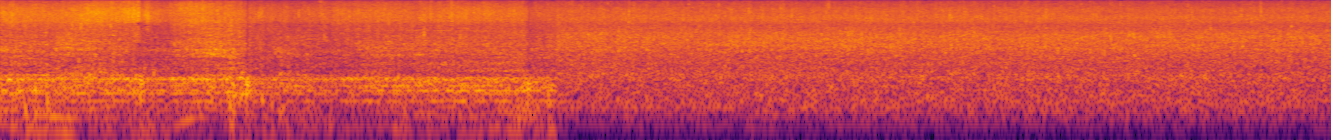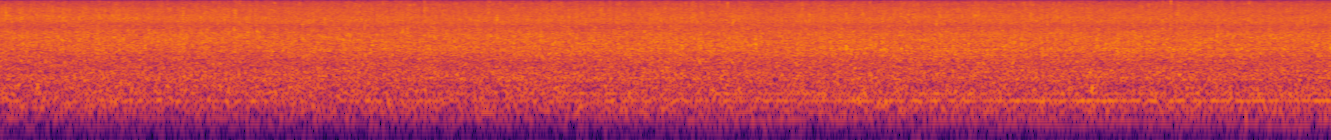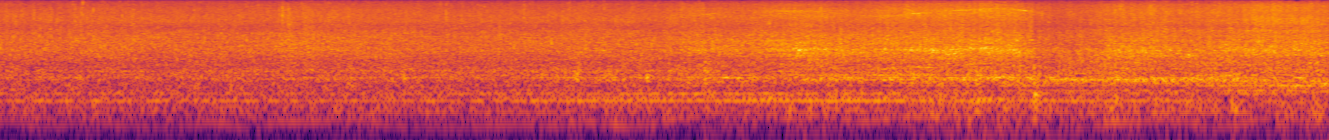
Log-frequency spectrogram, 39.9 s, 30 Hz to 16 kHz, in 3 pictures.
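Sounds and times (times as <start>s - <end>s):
suv engine crawling: 0.0s - 5.8s, 16.9s - 39.9s
water rushing in a rocky stream: 0.0s - 39.9s.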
